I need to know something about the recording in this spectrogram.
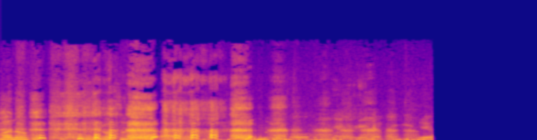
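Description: Young men laugh heartily up close.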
